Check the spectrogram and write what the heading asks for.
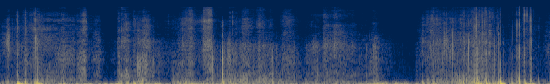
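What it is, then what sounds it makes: Beeswax-coated cotton food wrap being crinkled. An orange- and lemon-print sheet of beeswax-coated cotton food wrap is bunched in both hands while long nails grip and crinkle the waxed fabric. Dense, papery crackles and tearing-like rustles come in bursts, broken by brief quiet pauses, over a heavy low rumble from the handling.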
